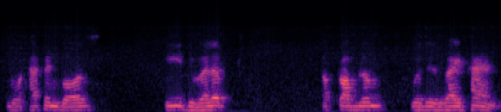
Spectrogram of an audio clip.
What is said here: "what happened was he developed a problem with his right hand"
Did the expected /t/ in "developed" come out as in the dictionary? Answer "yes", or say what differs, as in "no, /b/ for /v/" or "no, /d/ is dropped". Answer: yes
